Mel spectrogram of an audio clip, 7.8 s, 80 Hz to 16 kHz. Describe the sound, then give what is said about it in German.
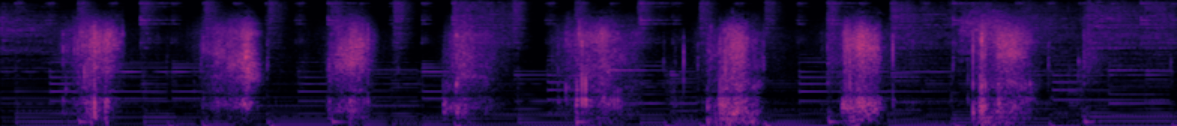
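A bare hand pats an old, creased leather sofa to imitate footsteps: about seven soft, thudding slaps at a steady walking pace, each with a faint leathery creak, alone over a quiet background. Recorded with a Rode NTG 4 microphone. “Wir imitierten mit der nackten Hand Schritte auf unserem Ledersofa.”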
